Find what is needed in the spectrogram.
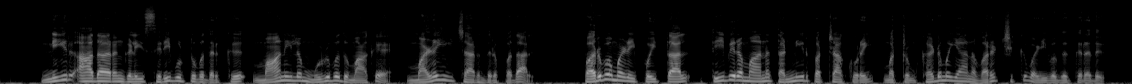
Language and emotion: Tamil, neutral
